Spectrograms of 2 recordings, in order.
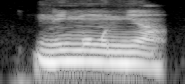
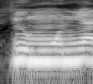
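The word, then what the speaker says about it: pneumonia: निमोनिया। ठीक है? निमोनिया होता है। ठीक है? प्यूमोनिया नहीं होता है। निमोनिया होता है। पी साइलेंट होता है।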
